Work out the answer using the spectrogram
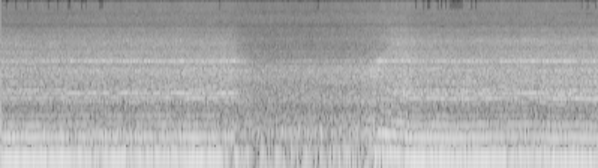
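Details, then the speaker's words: NC Fairlane / EB Falcon at idle, power steering fluid topped up and steering turned to bleed it: steady low drone and whine shifting pitch as the wheel turns; plenty of air still in the power steering system. "Okay. You can hear that, there's still plenty of air in"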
